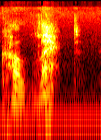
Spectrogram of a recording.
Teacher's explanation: lots of force on the second syllable the first syllable is unstressed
